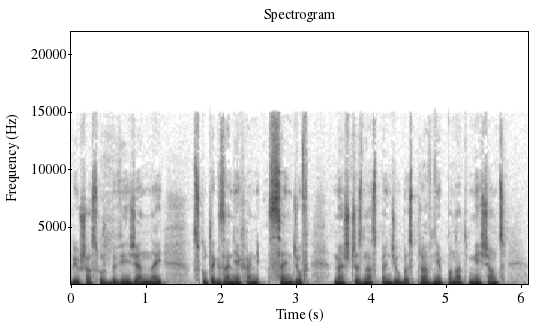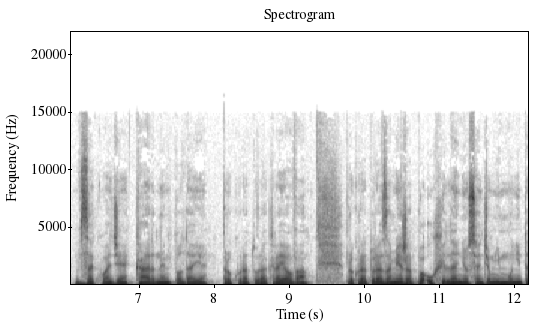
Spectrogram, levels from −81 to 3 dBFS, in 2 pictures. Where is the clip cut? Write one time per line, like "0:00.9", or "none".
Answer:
none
